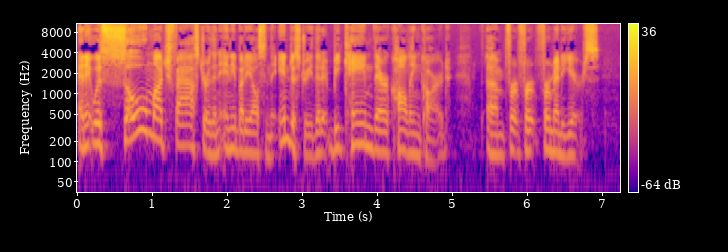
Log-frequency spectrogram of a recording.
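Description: A man speaks at a moderate pace with a fairly high pitch and ordinary pitch variation. His voice is somewhat breathy, and the recording is very clean with a silent background. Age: 50s. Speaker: keynote speaker and marketing author. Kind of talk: podcast interview.

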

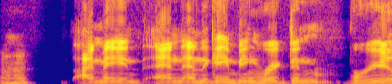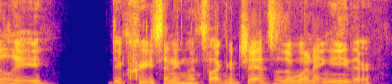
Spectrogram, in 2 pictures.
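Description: A man's normal speaking voice, fairly high in pitch with fairly even intonation, in a very clean recording with a silent background. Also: fairly quick pace. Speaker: podcast host. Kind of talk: casual chat.

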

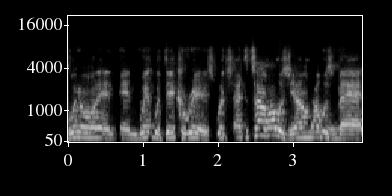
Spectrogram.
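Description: Someone with a New York accent speaks at a fairly quick pace. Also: man. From New York City. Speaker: former streetball player. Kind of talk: casual interview.

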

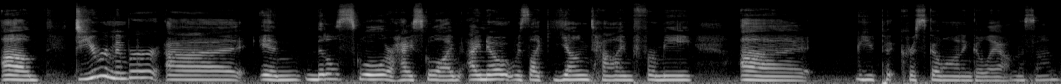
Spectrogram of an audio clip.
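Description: At a fairly slow pace, a woman with a medium-pitched, dark, mellow voice keeps her intonation fairly even. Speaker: podcast co-host. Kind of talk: casual chat. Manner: loud.

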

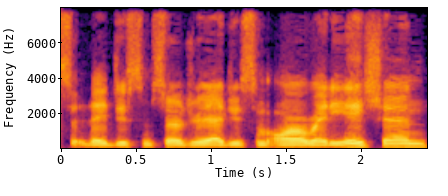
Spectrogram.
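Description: A man with an American accent speaks at a moderate pace, his pitch medium and his intonation fairly even. It is an ordinary speaking voice, with a dry, close sound and no echo. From Michigan, US Midwest. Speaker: entrepreneur. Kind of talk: interview. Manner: casual, with many fillers.

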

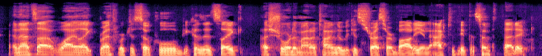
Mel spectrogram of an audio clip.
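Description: With an American accent and a medium pitch, a man speaks at a fairly quick pace with hardly any pauses and ordinary pitch variation. The sound is dry and close, with no echo. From Kansas, US Midwest. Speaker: breathwork practitioner. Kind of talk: casual chat. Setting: video call.

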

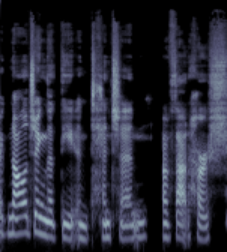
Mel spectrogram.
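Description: A woman speaks at a fairly slow pace with vocal fry, recorded with a dry, close sound and no echo. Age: 30s. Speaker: podcast host and professional coach. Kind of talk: solo podcast monologue. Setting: home recording closet.

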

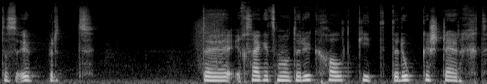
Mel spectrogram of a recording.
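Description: The tone is dark and mellow, and the pace is very slow. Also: woman. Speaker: restaurant manager and cook. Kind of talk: casual chat.

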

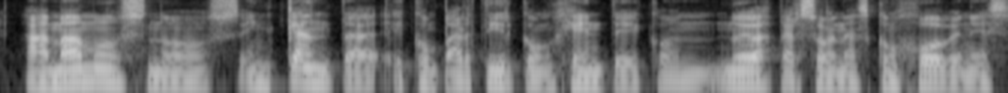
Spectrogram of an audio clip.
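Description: The man speaks at a medium pitch with fairly even intonation. The recording is very clean, with a silent background and a dry, close sound with no echo. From Argentina, then Switzerland from age 12. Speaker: missionary. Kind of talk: interview conversation. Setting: studio.

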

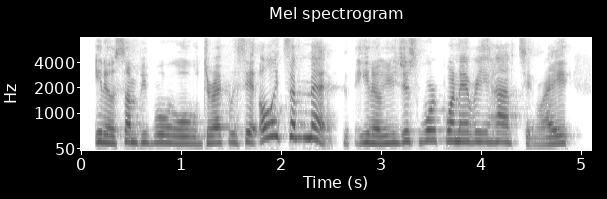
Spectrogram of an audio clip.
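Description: A woman's fairly high-pitched, lively voice, a normal speaking voice, on a very clean recording with a silent background. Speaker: law professor and author. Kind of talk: interview.

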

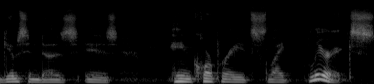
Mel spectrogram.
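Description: A man at a medium pitch and moderate pace, with an ordinary speaking voice. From Utah (Park City). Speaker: artist and activist. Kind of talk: interview conversation.

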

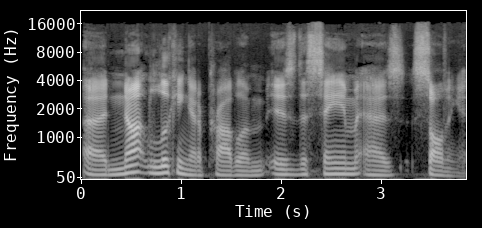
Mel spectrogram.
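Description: A man's bright, sharp tone comes through on a very clean recording with a silent background. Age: 40s. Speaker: podcast co-host. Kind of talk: casual chat.

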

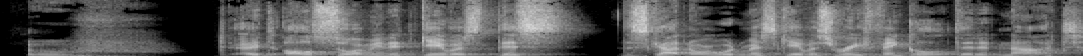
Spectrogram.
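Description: A man with an American accent speaks at a moderate pace in a fairly high, somewhat breathy voice with lively intonation. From Chicago suburbs. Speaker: sports radio personality. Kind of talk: casual chat.

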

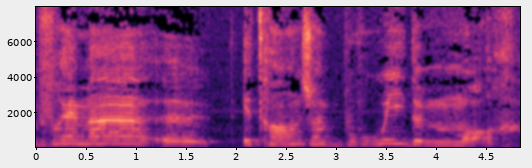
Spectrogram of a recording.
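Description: Through noticeable background noise and audible room echo, a woman speaks at a medium pitch with fairly even intonation. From Haiti. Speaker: earthquake survivor. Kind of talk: radio interview.

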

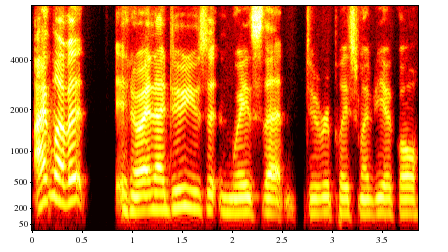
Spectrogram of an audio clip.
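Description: A woman's normal speaking voice, fairly low in pitch, with lively intonation and a fairly quick pace, dry and close with no echo over a quiet background. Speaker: podcast host. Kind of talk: casual chat.

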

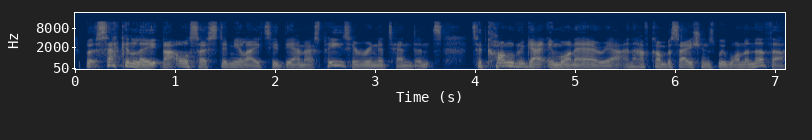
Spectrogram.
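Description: Very fast man's voice in an English accent, medium pitch, bright and sharp in tone, with lively intonation and a quiet background. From England. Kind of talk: casual chat. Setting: live event venue.

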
